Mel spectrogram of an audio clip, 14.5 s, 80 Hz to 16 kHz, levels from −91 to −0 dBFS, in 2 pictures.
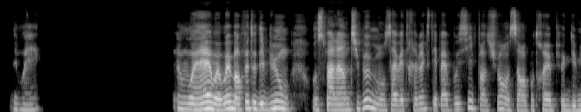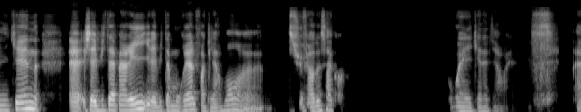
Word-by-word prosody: Heu, 190 - -11
ouais. 180 +3 -9 1.6
Ouais, 195 0 +5
ouais, 185 -4 +6
ouais, 210 +5 +6
bah, 210 - +6
en 180 - 0
fait, 215 -1 +1
au - - +4
début, 190 +2 +2
on 215 -4 +2 0.3
on 175 - -6
se 175 - -1
parlait 175 -1 +4
un 175 0 +1
petit 180 +3 -1
peu, 250 +4 0
mais 220 - 0
on 165 - -6
savait 165 0 -3
très 175 +1 -9
bien 190 - -4
que 200 - -8
c'était 180 - -7
pas 165 0 -4
possible. 185 +6 -6
Enfin, 165 - -5
tu 170 +5 -9
vois, 200 - -3
on 170 - -5
s'est 160 0 -2
rencontré 160 +2 -6
en - - +1
République 160 -1 -7
Dominicaine, 160 +6 +1 0.4
heu, 140 - +5
j'habite 155 0 +4
à 165 - +4
Paris, 170 +5 +5
il 180 - 0
habite 140 +3 -4
à - - -2
Montréal. 155 +4 0
Enfin 140 - -6
clairement, 140 +7 -6
heu, - - -7
qu'est-ce 210 - -9
tu - - -6
veux - - -11
faire 135 +1 -3
de 150 - -4
ça, 165 +1 -6
quoi? - - -18 1.4
Ouais, 140 0 -7
il - - -7
est 130 - -12
Canadien, 130 0 -14
ouais. - - -12
170 Hz, 240 wpm, -25 LUFS, 155-190 Hz, 1.6 s, ouais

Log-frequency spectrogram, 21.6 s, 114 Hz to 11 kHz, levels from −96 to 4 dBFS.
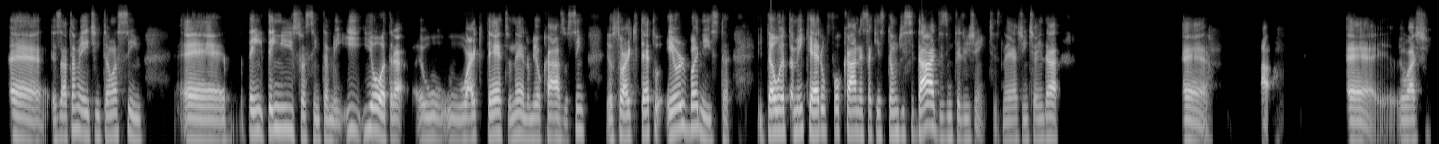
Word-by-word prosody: É, 130 -6 +2
exatamente. 150 +2 -3
Então 145 +1 -5
assim, 155 -3 -6 0.6
eh, 125 -2 +2 0.4
tem 170 0 0
tem 185 +3 -1
isso, 155 -4 -6
assim, 135 -3 -10
também. 125 -3 -8
E 175 -3 -4
e 185 +2 -2
outra, 180 - +3 0.3
o 135 -1 -10
o 135 - +2
arquiteto, 150 0 +1
né, 150 +2 -2
no 130 -1 -9
meu 130 0 -4
caso, 135 -2 +1
assim, 170 +10 -9 0.3
eu - - -6
sou 125 - +2
arquiteto 150 +5 0
e 155 - +4
urbanista. 180 - -1 0.4
Então 160 +6 +5
eu 170 - +4
também 170 +1 -2
quero 165 0 +5
focar 165 0 +3
nessa 155 -1 -4
questão 155 0 -6
de 160 0 -10
cidades 160 -1 +7
inteligentes, 130 -3 -12
né, 120 +1 -6
a - - -8
gente 125 +1 -10
ainda 135 +1 +1 1.9
É. 125 -2 -1 0.8
A - - 0 1.2
É, 120 -1 +2 0.3
eu 125 0 -4
acho 125 +3 -2
145 Hz, 125 wpm, -22 LUFS, 130-160 Hz, 1.9 s, cidades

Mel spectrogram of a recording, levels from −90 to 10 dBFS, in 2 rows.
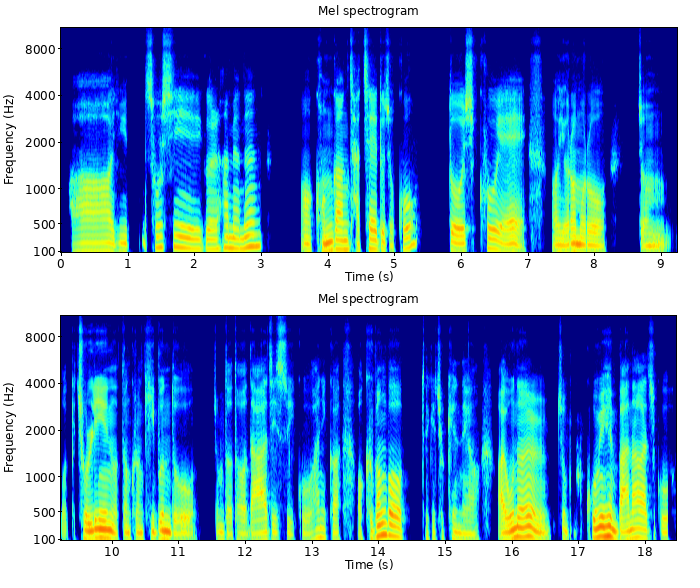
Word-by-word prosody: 아 110 +1 -3
이 110 +1 -5 0.3
소식을 145 -5 -1
하면은 155 +4 +1 0.6
어 105 -1 -2
건강 120 +6 +2
자체에도 130 -2 -1
좋고 140 - -4 0.4
또 110 -3 +2
식후에 110 - -1 0.4
어 95 - -1
여러모로 95 -2 +1 0.5
좀 90 +1 -4 0.2
뭐 - - -12
이렇게 - - -18
졸린 120 +1 +6
어떤 100 +1 -4
그런 95 0 -4
기분도 105 -3 0 0.2
좀 100 0 -6
더 90 -3 -6
더 90 0 -6
나아질 100 +3 -2
수 100 +1 -9
있고 90 +2 -9
하니까 120 -5 -5 0.2
어 - - -7
그 - - -5
방법 150 -3 +4 0.2
되게 - - -11
좋겠네요. 90 -3 -7 0.3
아유 95 +1 +2
오늘 120 -4 +5
좀 - - -7 0.3
고민이 140 +3 +7
많아 110 +4 +2
가지고 115 -4 -2
110 Hz, 245 characters per minute, -23 LUFS, 100-135 Hz, 0.6 s, 고민이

